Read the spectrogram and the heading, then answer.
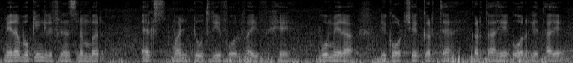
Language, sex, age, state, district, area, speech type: Urdu, male, 18-30, Delhi, North East Delhi, urban, spontaneous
